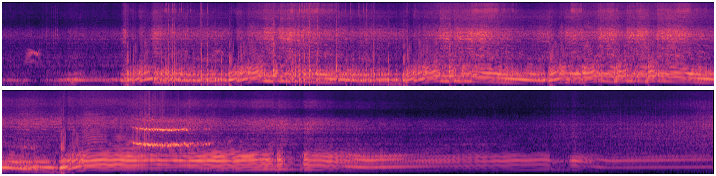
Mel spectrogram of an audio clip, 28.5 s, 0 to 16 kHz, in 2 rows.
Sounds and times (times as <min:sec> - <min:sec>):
Clatter: 0:25.0 - 0:28.4.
